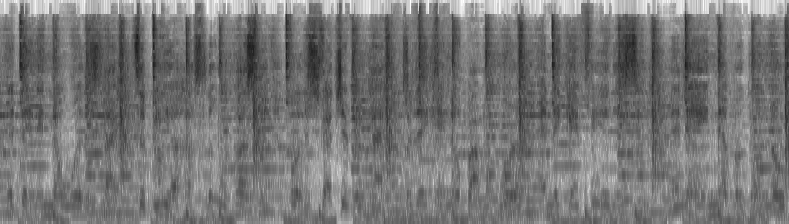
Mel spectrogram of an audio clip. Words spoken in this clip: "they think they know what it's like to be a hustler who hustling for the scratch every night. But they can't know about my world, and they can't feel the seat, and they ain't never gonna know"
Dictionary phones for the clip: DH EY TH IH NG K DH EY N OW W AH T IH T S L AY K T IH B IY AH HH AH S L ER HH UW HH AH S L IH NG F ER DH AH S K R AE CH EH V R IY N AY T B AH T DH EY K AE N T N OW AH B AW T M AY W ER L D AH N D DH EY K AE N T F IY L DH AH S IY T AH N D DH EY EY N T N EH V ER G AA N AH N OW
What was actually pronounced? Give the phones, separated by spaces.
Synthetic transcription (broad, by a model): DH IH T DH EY N OW W AH T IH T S L AY K T IH B IY AH HH AH S L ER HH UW HH AH S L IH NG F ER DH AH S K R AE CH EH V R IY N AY B AH T DH EY K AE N N OW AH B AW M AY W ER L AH N DH EY K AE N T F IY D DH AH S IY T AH N DH EY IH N N EH V ER G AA AH N OW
